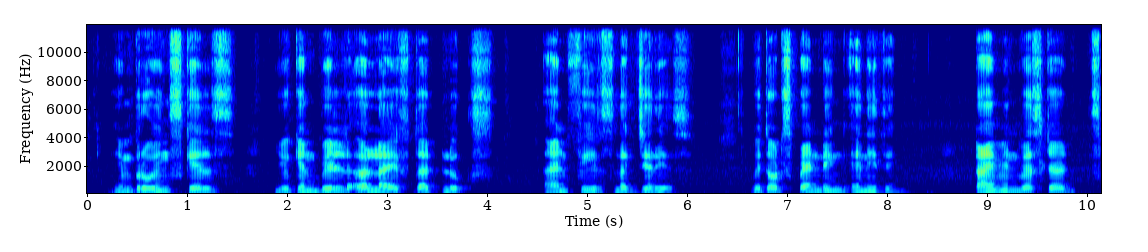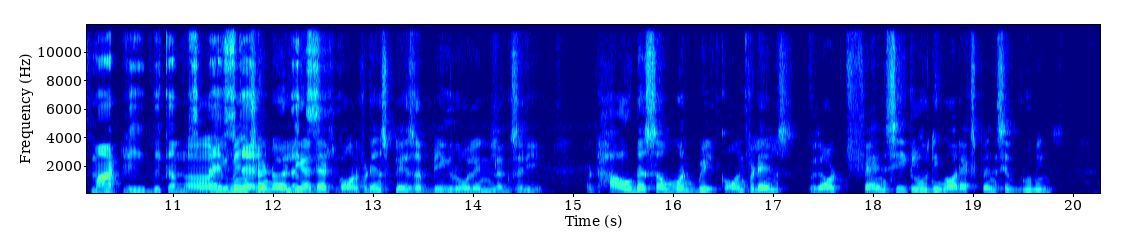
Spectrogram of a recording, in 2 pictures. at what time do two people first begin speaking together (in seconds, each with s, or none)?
11.1 s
